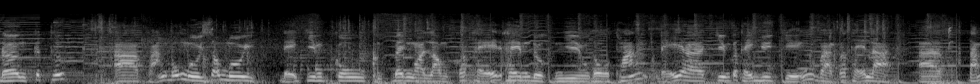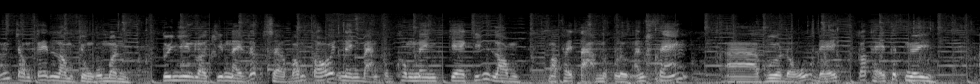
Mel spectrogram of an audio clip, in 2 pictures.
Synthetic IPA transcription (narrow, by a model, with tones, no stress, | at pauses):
ɗəː˧nkï˦˥k̟̚t̪ʰɨ˦˥k̚ | ʔːxwaː˧˩nɓo˨˦nmɨ˧əjsa˨˦wmɨ˧əj | ɗe˧˩t͡ɕi˧mku˧ɓe˧nŋwaː˨˩jla˨˩wŋ͡mkɔ˨˦t̪ʰe˧˩t̪ʰe˧mɗɨ˨˩ək̚ɲi˨˩əwɗo̰˨˩t̪ʰwa˨˦nɗe˧˩t͡ɕi˧mkɔ˨˦t̪ʰe˧˩zwi˧t͡ɕi˧˩ənvaː˨˩kɔ˨˦t̪ʰe˧˩laː˨˩ | ʔːt̪a˨˦mt͡ɕɔ˧wŋ͡mkaː˨˦jla˨˩wŋ͡mt͡ɕʊ˨˩ŋ͡mku˧˩əmï˨˩ŋ̟ | t̪wi˧ɲi˧ənlwaː˨˩jt͡ɕi˧mna˨˩jzə˦˥t̚sə̰ː˧˨ɓa˨˦wŋ͡mt̪o˨˦jne˧nɓa̰ː˧˨nkʊ̰˧˥ŋ͡mxə˧wŋ͡mne˧nt͡ɕɛ˧ki˨˦ənlə˨˩wŋ͡m | maː˨˩faː˧˩jt̪a̰ː˧˨wmʊ˨˩t̚lɨ̰˧˨əŋʔa˨˦jŋ̟saː˨˦ŋ | ʔːvɨ˨˩əɗu˧˩ɗe˧˩kɔ˨˦t̪ʰe˧˩t̪ʰï˦˥k̚ŋi˧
